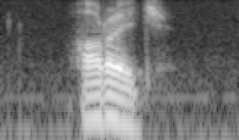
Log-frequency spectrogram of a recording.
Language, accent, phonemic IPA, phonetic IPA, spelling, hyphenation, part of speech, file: Armenian, Eastern Armenian, /ɑˈret͡ʃʰ/, [ɑrét͡ʃʰ], առէջ, ա‧ռէջ, noun, Hy-առէջ.ogg
- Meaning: 1. threads running along the length of cloth, warp 2. stamen 3. twigs that are used to make the basic woven framework of baskets 4. shuttle 5. spindle 6. cylindrical part of the loom made of a reed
